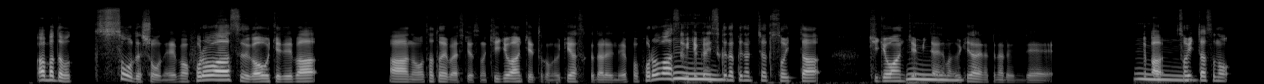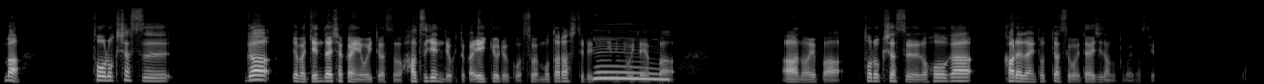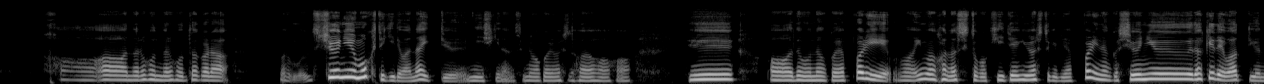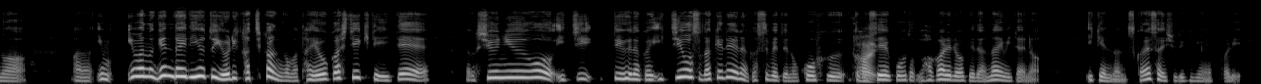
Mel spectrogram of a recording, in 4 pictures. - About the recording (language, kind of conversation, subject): Japanese, podcast, ぶっちゃけ、収入だけで成功は測れますか？
- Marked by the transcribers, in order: none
